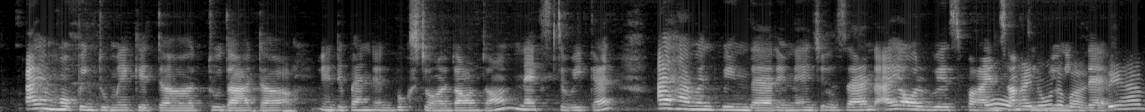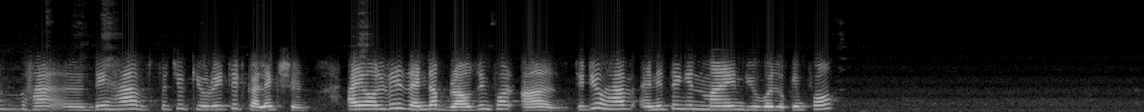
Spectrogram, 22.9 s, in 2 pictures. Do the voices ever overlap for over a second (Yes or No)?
Yes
